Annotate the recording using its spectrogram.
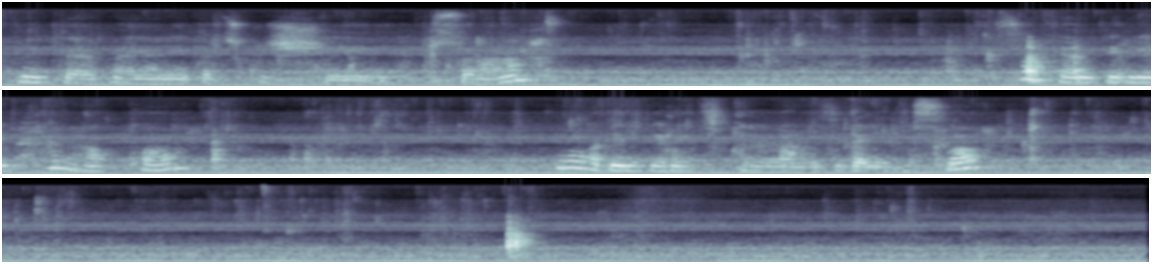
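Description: Hands squish and rub raw chicken pieces in a bowl.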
